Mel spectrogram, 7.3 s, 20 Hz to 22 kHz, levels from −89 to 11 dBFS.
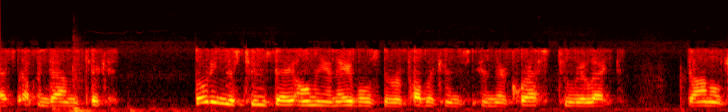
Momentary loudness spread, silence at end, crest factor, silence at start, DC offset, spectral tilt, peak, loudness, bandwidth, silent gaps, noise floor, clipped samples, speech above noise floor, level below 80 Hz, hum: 10 LU; 0 s; 18 dB; 0 s; under 0.1%; -7 dB/octave; -8 dBFS; -26 LUFS; 5.2 kHz; none; -60 dBFS; under 0.1%; 35 dB; -52 dBFS; none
